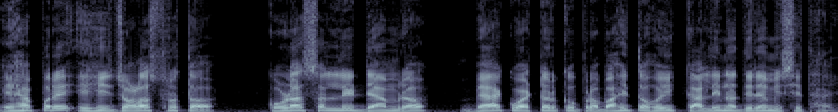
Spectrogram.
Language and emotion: Odia, neutral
